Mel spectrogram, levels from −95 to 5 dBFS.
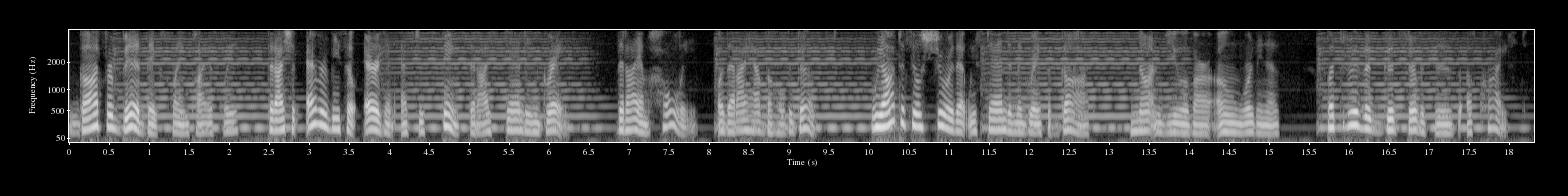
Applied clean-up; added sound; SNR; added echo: none; Bowed string instrument; 15 dB; none.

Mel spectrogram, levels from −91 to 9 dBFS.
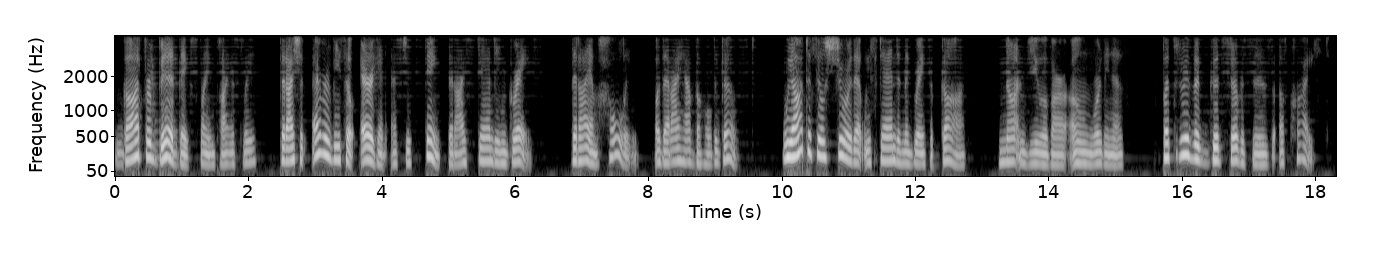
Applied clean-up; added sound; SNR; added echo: neural mask model DeepFilterNet 3.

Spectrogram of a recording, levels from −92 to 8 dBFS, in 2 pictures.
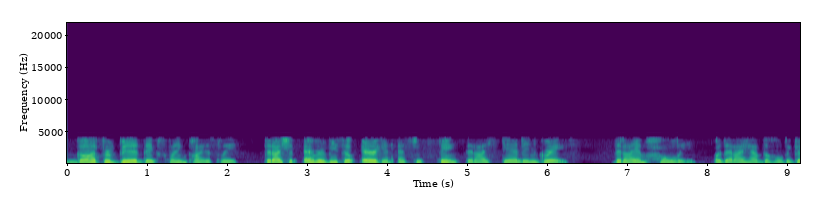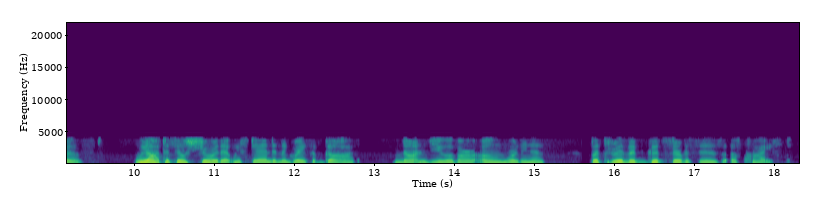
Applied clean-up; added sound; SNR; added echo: neural mask model Resemble Enhance denoiser.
